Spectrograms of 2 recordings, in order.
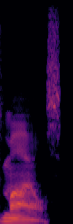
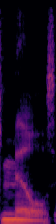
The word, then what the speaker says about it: Mills: R., Sue Steves, Miles. Mills? It's Mills. It's 2 L's. I feel like the double consonant forces me into a short I sound.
